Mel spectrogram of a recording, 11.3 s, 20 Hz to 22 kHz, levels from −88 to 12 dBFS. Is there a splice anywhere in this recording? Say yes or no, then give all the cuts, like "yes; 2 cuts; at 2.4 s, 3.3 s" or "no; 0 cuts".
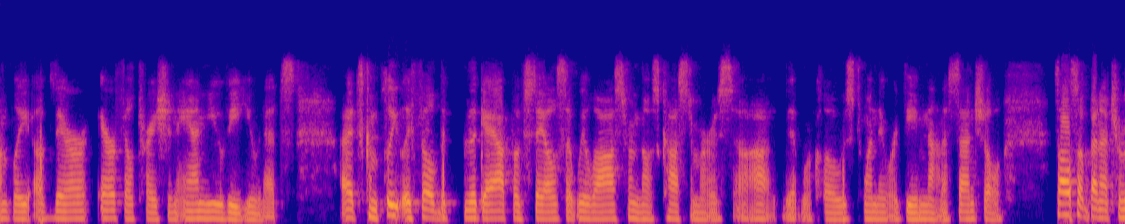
no; 0 cuts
